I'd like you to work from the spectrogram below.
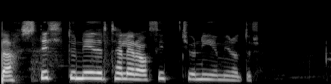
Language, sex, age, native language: Icelandic, female, 20-29, Icelandic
